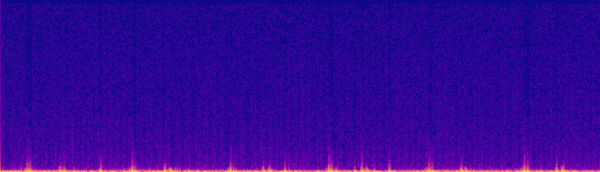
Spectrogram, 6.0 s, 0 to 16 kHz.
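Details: Own heart sounds recorded just after waking up: steady, low, paired thumping beats at about 60 a minute with no obvious extra sounds; normal heart sounds.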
